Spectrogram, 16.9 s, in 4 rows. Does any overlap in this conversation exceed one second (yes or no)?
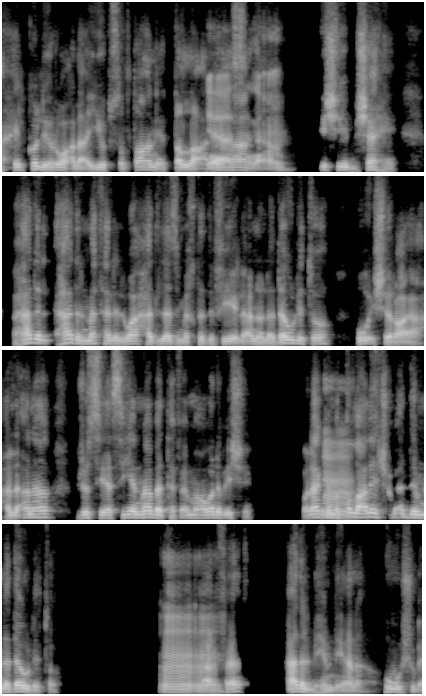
no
